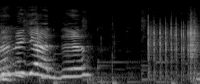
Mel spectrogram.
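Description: A voice calls out briefly, then about a second and a half in comes a short rattle of small plastic dice shaken in a hand for a ludo roll, over background music with a steady beat.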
